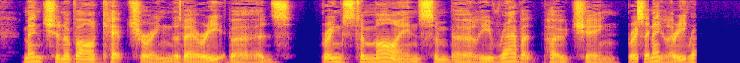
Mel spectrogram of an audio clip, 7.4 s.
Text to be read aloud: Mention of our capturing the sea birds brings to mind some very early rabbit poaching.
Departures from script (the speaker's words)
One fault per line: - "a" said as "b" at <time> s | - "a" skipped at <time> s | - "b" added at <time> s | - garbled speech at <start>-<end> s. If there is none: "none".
- "sea" said as "very" at 1.8 s
- "very" skipped at 4.5 s
- garbled speech at 6.3-7.0 s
